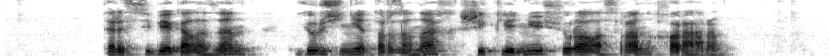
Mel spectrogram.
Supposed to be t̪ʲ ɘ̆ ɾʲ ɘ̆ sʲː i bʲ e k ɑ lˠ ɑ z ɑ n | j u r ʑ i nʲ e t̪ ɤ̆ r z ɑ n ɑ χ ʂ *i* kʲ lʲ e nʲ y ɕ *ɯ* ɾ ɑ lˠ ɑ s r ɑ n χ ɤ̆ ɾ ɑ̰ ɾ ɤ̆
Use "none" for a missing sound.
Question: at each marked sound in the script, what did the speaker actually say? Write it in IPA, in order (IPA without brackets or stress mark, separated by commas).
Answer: i, u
